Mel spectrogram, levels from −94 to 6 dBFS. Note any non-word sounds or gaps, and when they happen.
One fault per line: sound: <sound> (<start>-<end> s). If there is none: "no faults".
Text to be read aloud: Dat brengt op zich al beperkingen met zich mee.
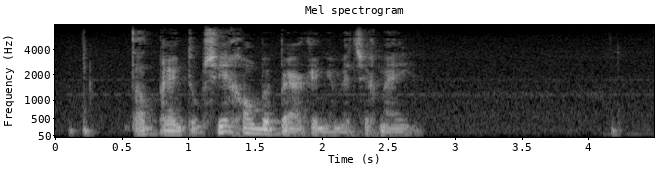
no faults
